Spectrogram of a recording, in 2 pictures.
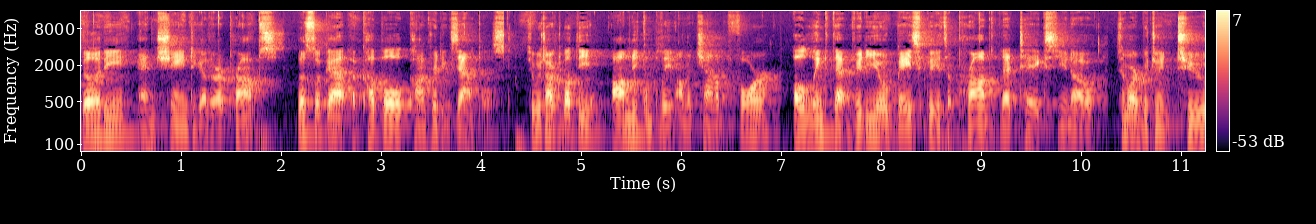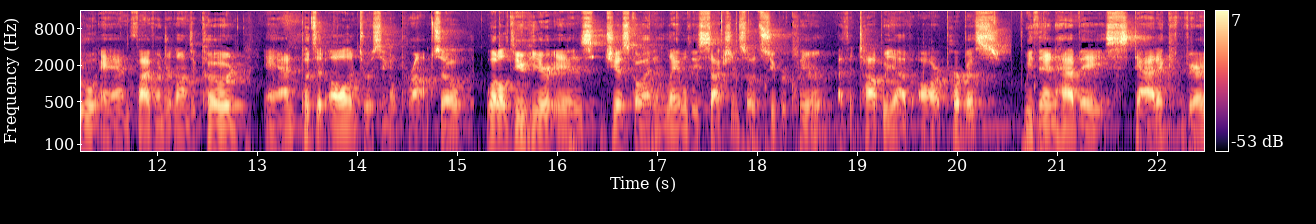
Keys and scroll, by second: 8.8 super+a, 18.0 ctrl+c, 20.8 ctrl+c.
